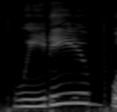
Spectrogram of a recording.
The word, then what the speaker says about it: Bwiti: I believe it's pronounced Bwiti, Bwiti. I know it's spelled Bwiti, but it is, the discipline that those creatures, are, I guess, that they originate from.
